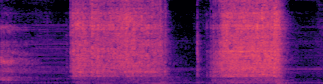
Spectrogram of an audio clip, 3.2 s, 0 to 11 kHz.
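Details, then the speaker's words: DVD drive in a 1998 Gateway G6-400XL (400 MHz Pentium II) running Windows 98: two roughly one-second bursts of harsh high buzzing over quiet background; fails to read despite repeated exercising, likely needs replacing. "no matter how many times I exercise it it just won't work it's making that buzzing noise so I think this is going to have to be replaced unfortunately"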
